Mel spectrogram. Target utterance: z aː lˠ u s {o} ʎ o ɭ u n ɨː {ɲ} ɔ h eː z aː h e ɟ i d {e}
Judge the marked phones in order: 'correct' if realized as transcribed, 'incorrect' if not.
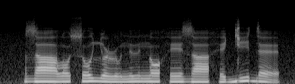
correct, incorrect: n, incorrect: ɛ

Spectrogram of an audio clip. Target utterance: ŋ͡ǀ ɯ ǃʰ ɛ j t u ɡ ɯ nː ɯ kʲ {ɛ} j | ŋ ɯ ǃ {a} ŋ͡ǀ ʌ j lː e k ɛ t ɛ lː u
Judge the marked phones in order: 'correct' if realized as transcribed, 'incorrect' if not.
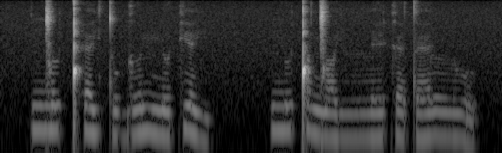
correct, incorrect: ʌ

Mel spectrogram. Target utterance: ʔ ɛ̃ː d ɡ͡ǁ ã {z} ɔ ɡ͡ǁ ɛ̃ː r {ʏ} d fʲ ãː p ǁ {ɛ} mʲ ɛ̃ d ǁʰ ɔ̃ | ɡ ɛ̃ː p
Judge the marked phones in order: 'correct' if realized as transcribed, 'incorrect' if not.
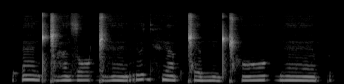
correct, correct, correct

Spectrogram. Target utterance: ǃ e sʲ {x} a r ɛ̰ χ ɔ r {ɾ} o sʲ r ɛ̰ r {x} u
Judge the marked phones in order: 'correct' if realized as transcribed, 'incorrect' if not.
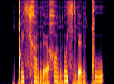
correct, correct, incorrect: ǃ

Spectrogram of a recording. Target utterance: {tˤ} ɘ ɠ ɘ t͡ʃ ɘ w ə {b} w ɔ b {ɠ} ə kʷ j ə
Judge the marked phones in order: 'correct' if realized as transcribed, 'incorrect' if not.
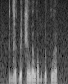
incorrect: d, incorrect: none, correct

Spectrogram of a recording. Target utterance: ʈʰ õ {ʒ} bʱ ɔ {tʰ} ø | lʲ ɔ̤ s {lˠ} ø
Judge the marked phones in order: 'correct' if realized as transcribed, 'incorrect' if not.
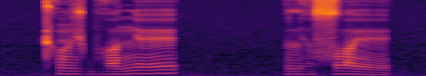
correct, incorrect: n, correct

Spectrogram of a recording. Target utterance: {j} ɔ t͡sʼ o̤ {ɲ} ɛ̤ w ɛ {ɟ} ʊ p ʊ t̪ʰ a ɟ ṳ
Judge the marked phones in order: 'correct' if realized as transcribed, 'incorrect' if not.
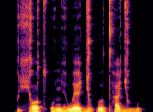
incorrect: ç, correct, correct

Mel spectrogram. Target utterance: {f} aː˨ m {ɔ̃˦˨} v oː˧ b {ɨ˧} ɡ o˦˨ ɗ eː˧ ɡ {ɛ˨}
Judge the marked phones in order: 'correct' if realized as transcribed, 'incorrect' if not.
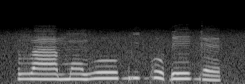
incorrect: v, incorrect: ɔ̃˨, incorrect: i˧, correct

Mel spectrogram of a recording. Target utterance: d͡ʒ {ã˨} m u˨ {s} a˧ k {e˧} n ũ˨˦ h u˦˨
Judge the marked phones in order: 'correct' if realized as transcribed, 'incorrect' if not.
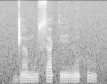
correct, correct, incorrect: e˨

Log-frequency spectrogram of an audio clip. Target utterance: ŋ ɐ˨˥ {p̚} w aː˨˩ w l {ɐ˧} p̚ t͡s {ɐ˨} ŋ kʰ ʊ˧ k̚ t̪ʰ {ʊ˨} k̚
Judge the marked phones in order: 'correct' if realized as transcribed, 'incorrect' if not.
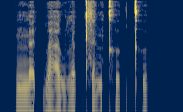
incorrect: t̚, correct, correct, incorrect: ʊ˨˥

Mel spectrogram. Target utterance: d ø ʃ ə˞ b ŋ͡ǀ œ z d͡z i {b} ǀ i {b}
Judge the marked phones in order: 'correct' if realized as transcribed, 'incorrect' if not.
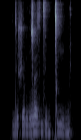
correct, correct

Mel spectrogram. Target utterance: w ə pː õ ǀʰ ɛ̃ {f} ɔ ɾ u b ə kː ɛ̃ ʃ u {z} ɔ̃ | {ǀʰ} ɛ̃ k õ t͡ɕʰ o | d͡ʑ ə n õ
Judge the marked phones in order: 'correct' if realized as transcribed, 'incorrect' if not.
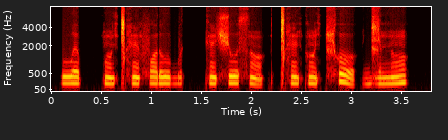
correct, incorrect: s, correct

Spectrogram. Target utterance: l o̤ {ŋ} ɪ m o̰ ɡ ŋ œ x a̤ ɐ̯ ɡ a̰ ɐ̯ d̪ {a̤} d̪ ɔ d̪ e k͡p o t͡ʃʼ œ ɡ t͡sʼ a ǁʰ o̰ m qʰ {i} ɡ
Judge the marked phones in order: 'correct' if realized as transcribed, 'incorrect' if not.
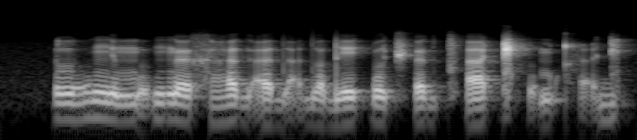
correct, incorrect: a̰, incorrect: ḭ

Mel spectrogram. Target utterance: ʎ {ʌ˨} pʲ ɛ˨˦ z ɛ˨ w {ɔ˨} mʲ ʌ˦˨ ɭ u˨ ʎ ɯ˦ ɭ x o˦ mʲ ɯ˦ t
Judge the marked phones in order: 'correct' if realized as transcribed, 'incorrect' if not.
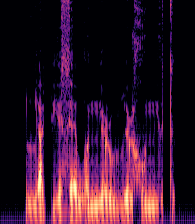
incorrect: a˨, incorrect: ʌ˨

